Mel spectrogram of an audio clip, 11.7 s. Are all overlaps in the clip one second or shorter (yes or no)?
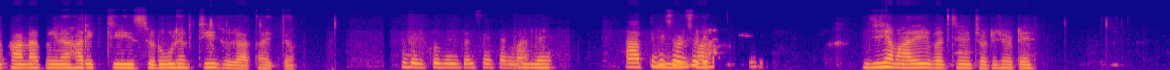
yes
